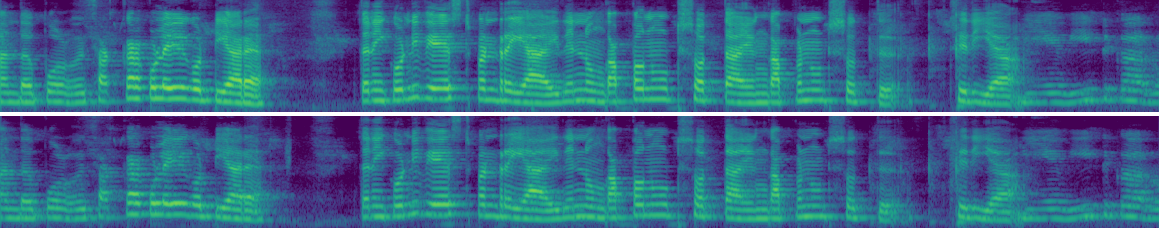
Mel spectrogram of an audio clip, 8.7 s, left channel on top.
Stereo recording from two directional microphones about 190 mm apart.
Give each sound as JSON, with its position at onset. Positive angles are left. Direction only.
{"t": 0.0, "sound": "a woman's voice", "side_deg": 45}
{"t": 2.6, "sound": "a woman's voice", "side_deg": 15}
